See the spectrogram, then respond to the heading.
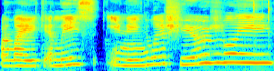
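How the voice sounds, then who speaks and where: A woman speaks in a Quebec accent at a high pitch. Her pace is fairly slow, with ordinary pitch variation. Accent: French Canadian accent in English. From Quebec, Canada. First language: French. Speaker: vtuber streamer. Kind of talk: casual chat. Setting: live stream. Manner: halting, many fillers.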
